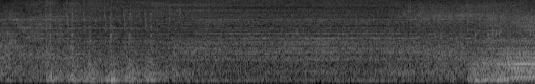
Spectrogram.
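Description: Softwash pump spraying water that escapes through a small pinhole leak, a steady broadband hiss filling the clip, growing slightly louder near the end with no talking.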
